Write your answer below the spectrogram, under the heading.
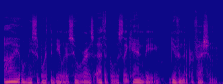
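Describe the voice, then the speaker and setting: A man playing a caring, wry vampire king in an intimate comfort roleplay audio drama, talking casually and softly with dry teasing. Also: deep voice, a little fast, gravelly, husky, no echo, heavily acted. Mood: matter-of-fact, informative.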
